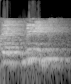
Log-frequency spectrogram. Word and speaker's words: technique: And we have technique, the last syllable is what? Is nick.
